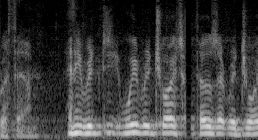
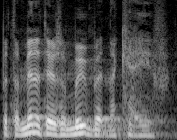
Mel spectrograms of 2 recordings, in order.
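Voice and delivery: ordinary talk, nothing marked

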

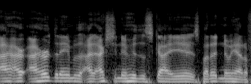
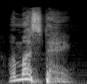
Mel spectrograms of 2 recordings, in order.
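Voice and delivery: put-on kid's eager guess, higher and louder; excited kid guess; 5 semitones higher, 8 dB louder than usual. Son guessing the car at the church, high and loud. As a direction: blurt it like an excited little boy. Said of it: "And Landon's like".

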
